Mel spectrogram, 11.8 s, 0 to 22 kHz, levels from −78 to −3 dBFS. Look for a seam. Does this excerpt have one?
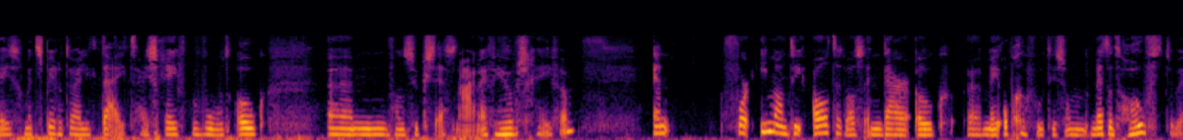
yes; 3 cuts; at 3.9 s, 5.2 s, 8.4 s

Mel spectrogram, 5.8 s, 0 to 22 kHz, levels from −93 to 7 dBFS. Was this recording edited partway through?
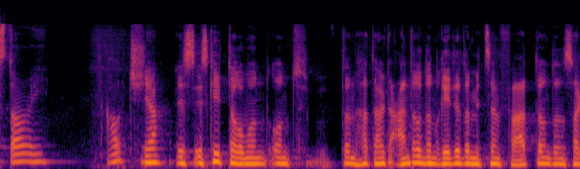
no; 0 cuts

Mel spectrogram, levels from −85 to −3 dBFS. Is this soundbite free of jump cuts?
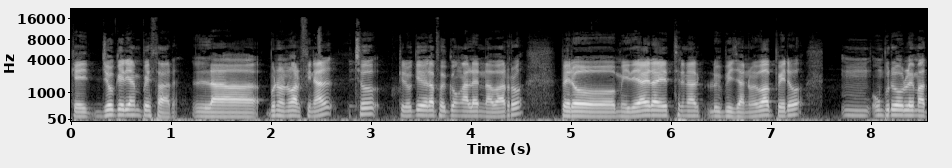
no; 4 cuts; at 2.8 s, 3.7 s, 6.3 s, 7.5 s

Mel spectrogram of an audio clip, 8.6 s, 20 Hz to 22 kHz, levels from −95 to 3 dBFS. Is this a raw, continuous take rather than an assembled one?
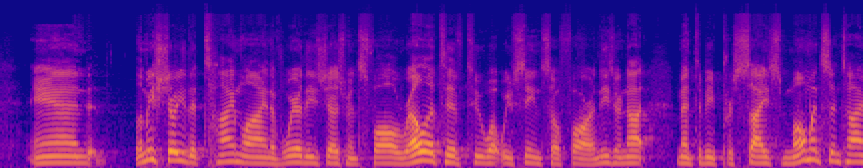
yes; 0 cuts

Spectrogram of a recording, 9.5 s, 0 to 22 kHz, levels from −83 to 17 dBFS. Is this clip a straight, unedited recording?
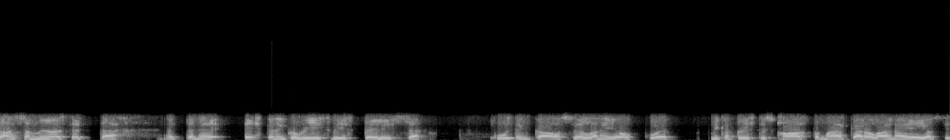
no; 2 cuts; at 4.9 s, 7.8 s

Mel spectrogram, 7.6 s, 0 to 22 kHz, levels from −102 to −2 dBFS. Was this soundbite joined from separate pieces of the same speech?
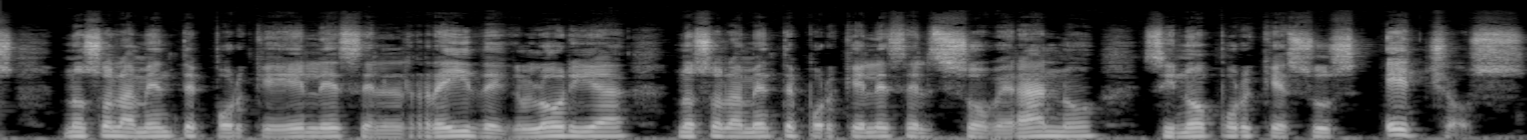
no; 0 cuts

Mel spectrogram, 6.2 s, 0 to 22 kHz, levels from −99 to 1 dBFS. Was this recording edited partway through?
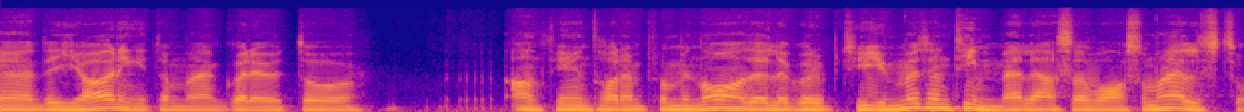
no; 0 cuts

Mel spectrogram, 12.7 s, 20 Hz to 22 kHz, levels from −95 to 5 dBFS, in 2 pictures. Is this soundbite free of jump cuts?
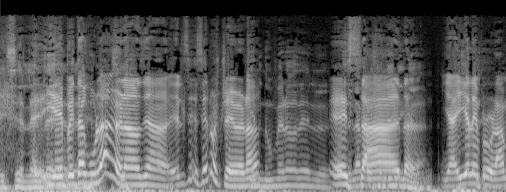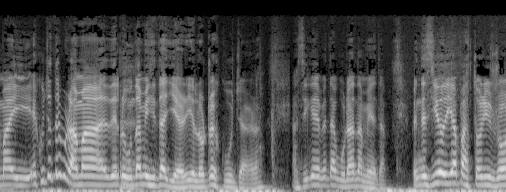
no; 4 cuts; at 3.2 s, 6.0 s, 7.8 s, 9.9 s

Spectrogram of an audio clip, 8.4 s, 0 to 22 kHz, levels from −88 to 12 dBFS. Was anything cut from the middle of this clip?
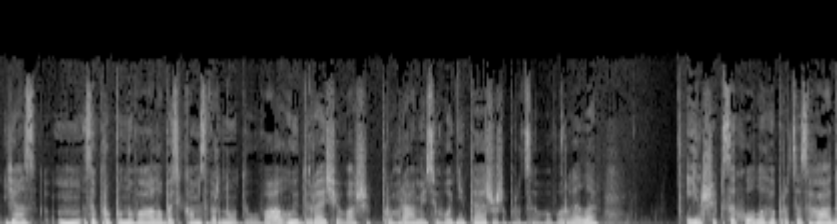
no; 0 cuts

